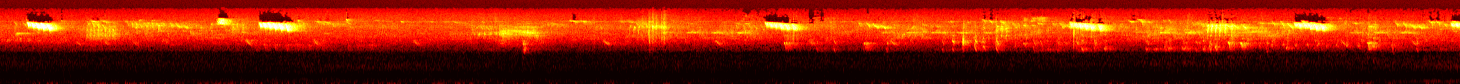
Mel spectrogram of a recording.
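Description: Faint birdsong: a short, high, falling call repeating every five seconds or so, with fainter chirps and twitters between.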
